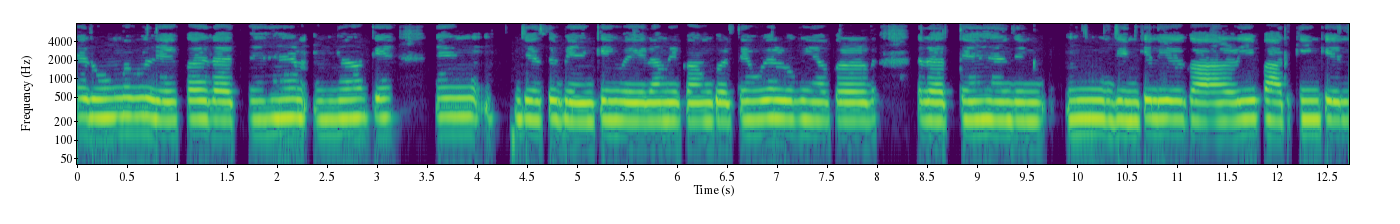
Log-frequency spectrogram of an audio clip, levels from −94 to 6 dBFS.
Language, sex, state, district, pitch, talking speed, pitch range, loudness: Hindi, female, Chhattisgarh, Korba, 220 Hz, 140 wpm, 210-225 Hz, -13 LUFS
